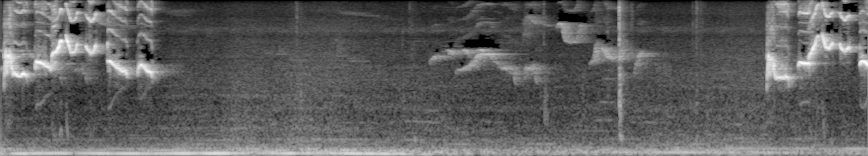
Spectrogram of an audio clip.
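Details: Orange-headed thrush, a caged songbird, gives a quick sequence of sharp whistled notes, falls quiet for several seconds with only faint distant whistles and a click, then resumes a loud phrase; low rumbling hum throughout.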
